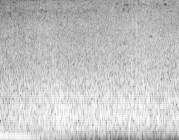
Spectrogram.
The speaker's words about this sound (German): Ich, hey, ich lasse das jetzt einfach mal, die, die Ozean lasse ich jetzt ausklingen.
